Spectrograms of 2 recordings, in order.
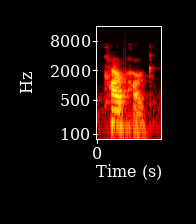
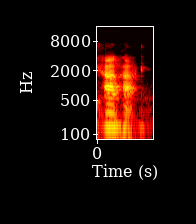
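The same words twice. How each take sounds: First: The R sounds are pronounced in both words. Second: The R sounds are dropped, Boston style. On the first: "if you're saying like like uh, car park" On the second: "you'd say car park"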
